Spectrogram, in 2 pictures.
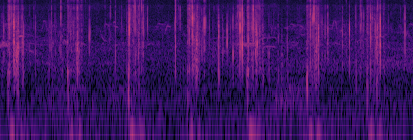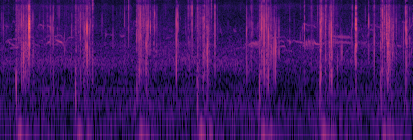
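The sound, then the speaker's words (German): Faint footsteps walk along a path beside a reed bed, each step a short crisp tap in an even, unhurried rhythm that continues throughout with no talking. “Wir laufen noch ein Stück auf dem Mühlfeller Maschweg weiter, bis auf der rechten Seite des Weges das Storchenschild auftaucht.”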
